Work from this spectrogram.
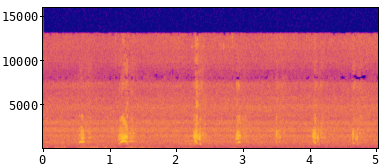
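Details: Belgian Malinois named Asyong during bite work training, giving a series of about seven sharp, hoarse barks spaced roughly half a second to a second apart, against a steady background hiss.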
